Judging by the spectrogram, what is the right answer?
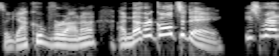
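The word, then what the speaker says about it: Jakub Vrána: interviewed he was like I like when they call me yakub because that's the actual way to pronounce it so yakub varana another goal today he's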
